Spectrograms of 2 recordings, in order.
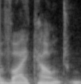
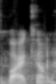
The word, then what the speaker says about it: Viscount: The Viscount Bridgerton, perhaps? I hate the fact the word Viscount has an S and a C in it, neither of which are fucking pronounced.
